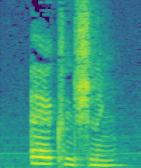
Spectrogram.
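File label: "air conditioning", English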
